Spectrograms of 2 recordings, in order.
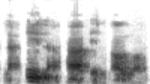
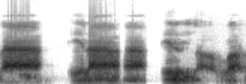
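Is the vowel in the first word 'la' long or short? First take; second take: short; long. First: The vowel in the first word is cut short. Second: The vowel in the first word is held long. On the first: The speaker calls it wrong. "di kawan baca" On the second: The speaker calls it right. "lam itu panjang"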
